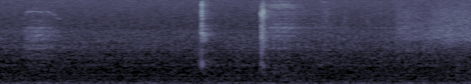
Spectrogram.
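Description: Game pieces click lightly on a table.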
